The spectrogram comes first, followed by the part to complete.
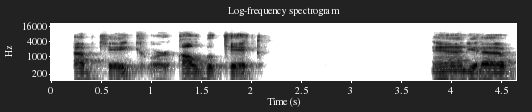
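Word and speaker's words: Abqaiq: that's bahrain and this lovely spot is called ab cake or albuquerque and you have the haran alcobar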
